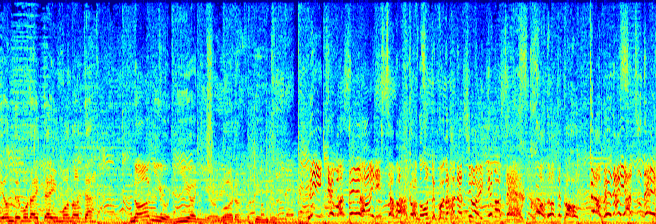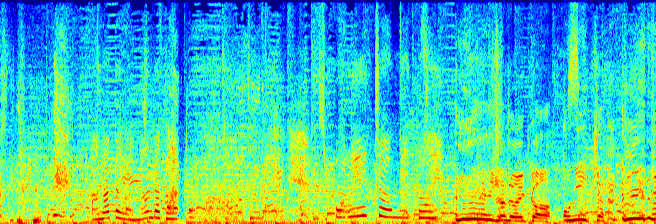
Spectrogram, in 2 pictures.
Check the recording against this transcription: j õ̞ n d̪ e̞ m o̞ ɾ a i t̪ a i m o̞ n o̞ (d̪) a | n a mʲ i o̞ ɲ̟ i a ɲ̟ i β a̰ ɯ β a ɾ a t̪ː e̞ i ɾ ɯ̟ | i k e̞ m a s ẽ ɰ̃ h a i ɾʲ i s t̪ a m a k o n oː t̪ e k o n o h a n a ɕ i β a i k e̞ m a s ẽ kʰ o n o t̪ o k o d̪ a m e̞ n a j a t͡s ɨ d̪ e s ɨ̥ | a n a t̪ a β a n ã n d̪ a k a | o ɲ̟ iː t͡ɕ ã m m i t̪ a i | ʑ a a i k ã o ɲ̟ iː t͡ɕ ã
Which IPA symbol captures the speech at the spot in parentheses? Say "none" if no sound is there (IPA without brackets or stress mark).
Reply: d̪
